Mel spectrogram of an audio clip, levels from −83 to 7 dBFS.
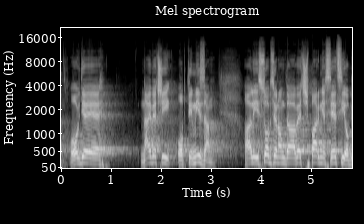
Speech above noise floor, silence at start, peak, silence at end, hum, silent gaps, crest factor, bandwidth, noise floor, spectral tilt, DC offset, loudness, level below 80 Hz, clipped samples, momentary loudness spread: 24 dB; 0 s; 0 dBFS; 0 s; none; none; 12 dB; 15.5 kHz; -36 dBFS; -3 dB/octave; under 0.1%; -12 LUFS; -50 dBFS; under 0.1%; 17 LU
